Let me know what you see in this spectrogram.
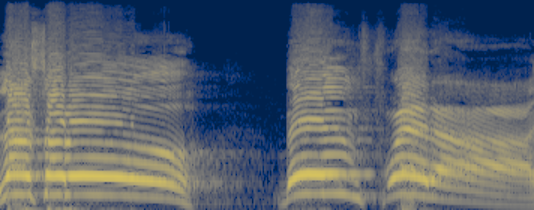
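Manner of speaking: booming, high, very loud shout, stretched long. Retelling a scripture scene, shouting the command: imitating Jesus's loud shout. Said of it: "Imagínese ese gran grito".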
